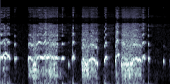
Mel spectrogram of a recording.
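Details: Pair of barn owls during mating: three long, rasping, hissy screeches, each near half a second, broken by quick clipped chirps and short gaps.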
